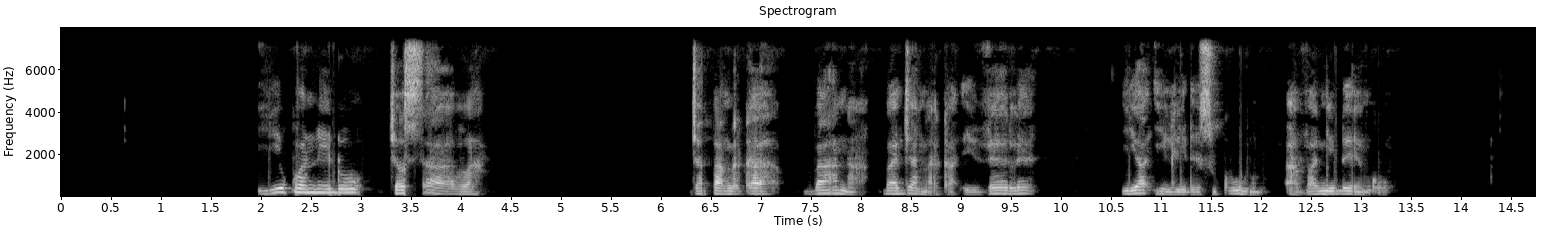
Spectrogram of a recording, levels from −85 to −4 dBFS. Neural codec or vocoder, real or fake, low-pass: codec, 16 kHz in and 24 kHz out, 2.2 kbps, FireRedTTS-2 codec; fake; 7.2 kHz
